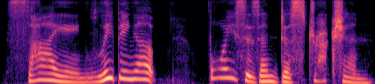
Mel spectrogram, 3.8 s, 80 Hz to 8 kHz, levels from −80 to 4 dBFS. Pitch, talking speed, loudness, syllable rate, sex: 210 Hz, 95 wpm, -15 LUFS, 3.5 syllables/s, female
